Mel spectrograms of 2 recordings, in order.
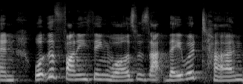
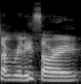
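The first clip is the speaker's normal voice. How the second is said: normal talking voice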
